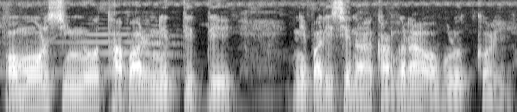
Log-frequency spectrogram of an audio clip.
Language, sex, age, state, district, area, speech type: Bengali, male, 45-60, West Bengal, North 24 Parganas, urban, read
